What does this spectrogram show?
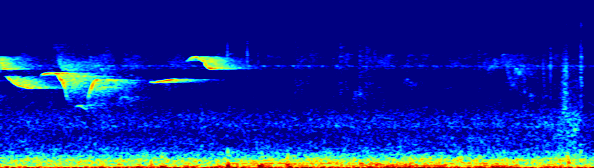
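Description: A bird calling a handful of short, high, downward-curving notes in the first two seconds or so, then falling quiet, over a steady low outdoor rumble.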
